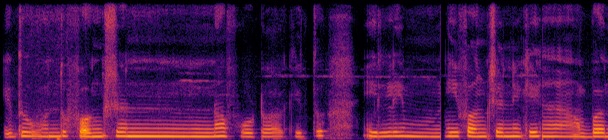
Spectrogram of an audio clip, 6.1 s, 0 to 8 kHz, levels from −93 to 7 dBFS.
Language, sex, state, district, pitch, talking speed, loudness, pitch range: Kannada, female, Karnataka, Shimoga, 225 Hz, 100 wpm, -20 LUFS, 215-230 Hz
